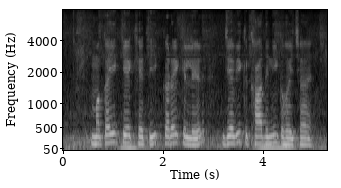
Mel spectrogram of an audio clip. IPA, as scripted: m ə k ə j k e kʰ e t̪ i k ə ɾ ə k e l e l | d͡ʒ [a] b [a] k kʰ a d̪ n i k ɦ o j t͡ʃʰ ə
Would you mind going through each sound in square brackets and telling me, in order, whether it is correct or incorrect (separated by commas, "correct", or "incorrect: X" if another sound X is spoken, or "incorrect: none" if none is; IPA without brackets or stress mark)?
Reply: incorrect: e, incorrect: i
